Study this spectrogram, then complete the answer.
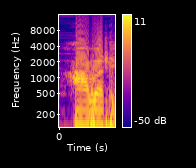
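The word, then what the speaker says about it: hour: पास आवर लिखता हूं एच ओ यू आर तो इसको हिंदी में उच्चारण कीजिए इंग्लिश में नहीं अगर हिंदी में उच्चारण करने पे पहला जो साउंड आएगा वोवेल आएगा तो एन का प्रयोग करेंगे तो आवर क्या आ रहा है आवर यानी पहला क्या आया वोवेल साउंड तो इसलिए यहां पे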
